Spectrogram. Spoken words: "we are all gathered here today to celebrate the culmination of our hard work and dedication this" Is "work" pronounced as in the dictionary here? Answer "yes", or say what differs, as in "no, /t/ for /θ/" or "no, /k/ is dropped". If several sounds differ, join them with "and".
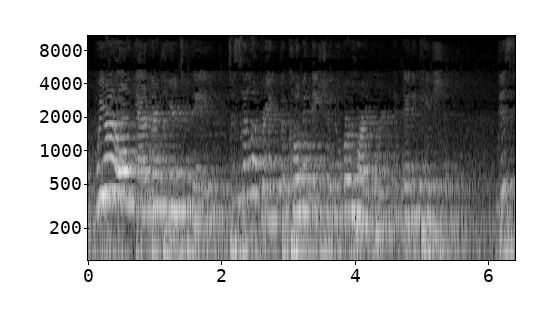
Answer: no, /k/ is dropped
